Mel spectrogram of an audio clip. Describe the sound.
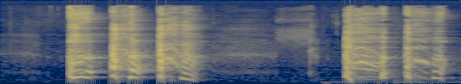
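A person fakes a series of harsh, raspy, sickly coughs: three close together, a brief pause, then two more. Each cough is loud, with a rough, phlegmy edge.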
